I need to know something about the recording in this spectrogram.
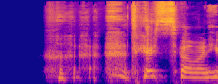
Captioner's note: Mikaela laughing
